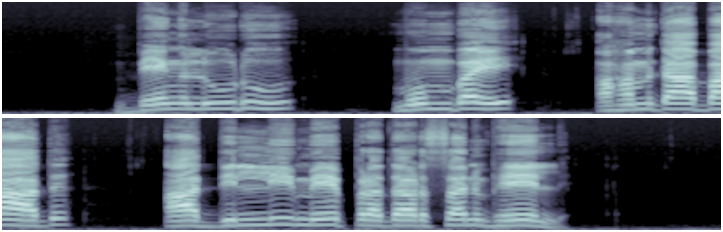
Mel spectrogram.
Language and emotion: Maithili, neutral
